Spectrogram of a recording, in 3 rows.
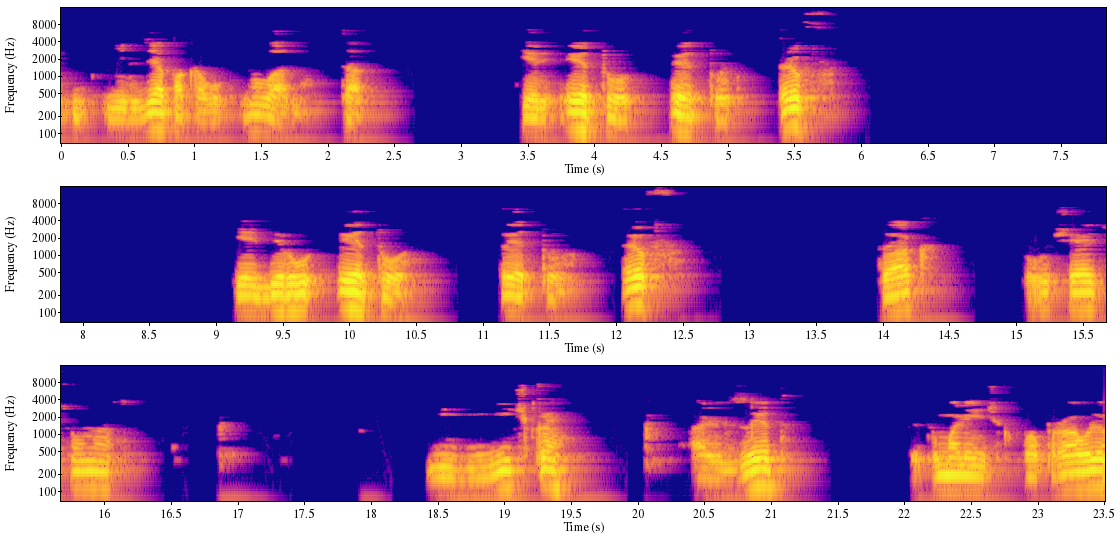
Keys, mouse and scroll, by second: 1.9 middle click, 2.3 click, 2.6 middle click, 3.7 click, 4.5 shift+click, 5.6 f, 6.0 click, 6.7 middle click, 7.7 middle click, 8.6 middle click, 10.0 click, 11.1 shift+click, 12.1 f, 12.6 click, 13.1-15.7 middle drag, 16.1 alt+middle click, 16.9 shift+middle click, 17.6 shift+middle click, 19.0 1, 19.8 middle click, 20.7 alt+z, 21.9 click, 23.2-23.5 drag.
